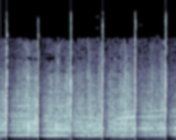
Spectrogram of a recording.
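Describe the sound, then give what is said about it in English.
A church audience applauds steadily to rejoice over salvations, a dense crackle of many hands with sharp, evenly spaced accents about three times a second, like clapping falling into a beat. No one speaks. “Listen, I want you to put your hands together for these salvations.”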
